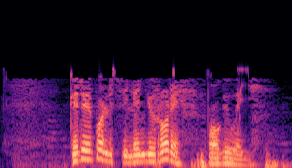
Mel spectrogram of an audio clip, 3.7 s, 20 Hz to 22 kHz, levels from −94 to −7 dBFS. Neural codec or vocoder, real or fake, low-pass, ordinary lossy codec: none; real; 7.2 kHz; AAC, 16 kbps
